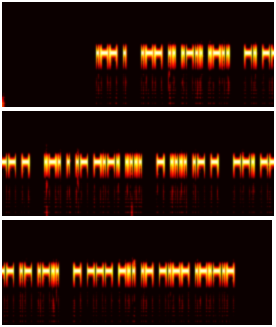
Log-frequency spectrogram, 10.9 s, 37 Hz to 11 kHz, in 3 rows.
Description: Morse code, heard as a keyed tone, about 37 wpm, 700 Hz. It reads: WE WILL NOT REACH THAT GOAL TODAY.
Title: Sentences from Top 1000 Words - Review Part 5 - 40wpm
